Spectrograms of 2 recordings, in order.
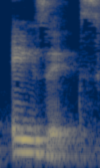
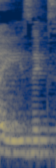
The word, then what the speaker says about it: ASICS: ASICS, que eu acho que a maioria aqui no Brasil fala ASICS mesmo, em inglês é a mesma pronúncia.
